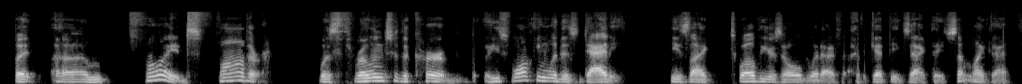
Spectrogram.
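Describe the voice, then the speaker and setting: Recorded in a dry, close sound with no echo, a man with a New York accent speaks at a fairly slow pace with lively intonation. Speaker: palmist, author. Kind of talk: interview. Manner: animated.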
